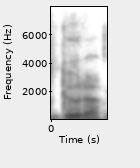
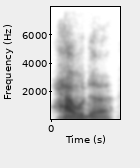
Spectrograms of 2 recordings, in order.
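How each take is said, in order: First: "Gouda" said as GOO-da; American pronunciation. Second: "Gouda" said as HOW-da; Dutch pronunciation. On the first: The name viewers would know, American pronunciation. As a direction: say "Gouda" with hard G and "oo". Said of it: "you would know that as Gouda". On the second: Warning viewers of his habit, Dutch pronunciation. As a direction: open "Gouda" on H, with an "ow" vowel. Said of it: "if you see me describing this as". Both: Shown as a demonstration.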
